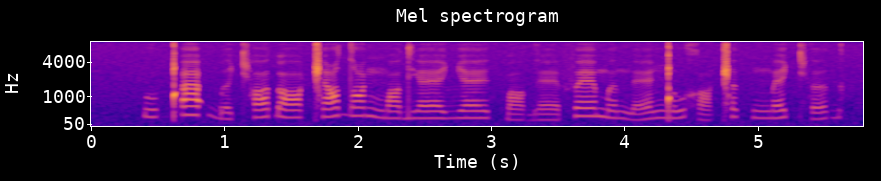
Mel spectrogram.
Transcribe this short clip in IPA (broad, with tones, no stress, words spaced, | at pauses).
k͡pu˧ǃʼaː˥ʔɡ͡bə˩cʰɒ˧˥ ɗɒː˧ǁɛ˧˥ dˤa˥ŋ͡mɒ˧djɛː˧ ʎɛː˧ɪ̯k͡pɒ˩ ɡɛː˩fɛː˥mə˧n̪ɛː˩˧ ŋ͡ǃu˧˥xɒ˩ǁə˥k ŋ͡mɛ˧˥ cʰə˧˥ɡ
